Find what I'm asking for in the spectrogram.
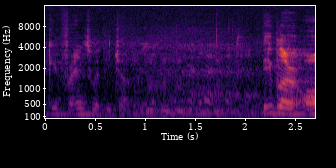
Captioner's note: laughter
